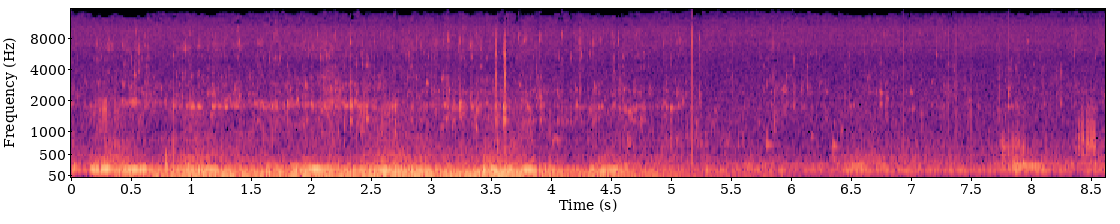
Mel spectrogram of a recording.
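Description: Water rushing over an underwater camera housing as a freediver fins through the water: a low rumble, loud for the first four seconds or so, then fading to a softer wash with small clicks.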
